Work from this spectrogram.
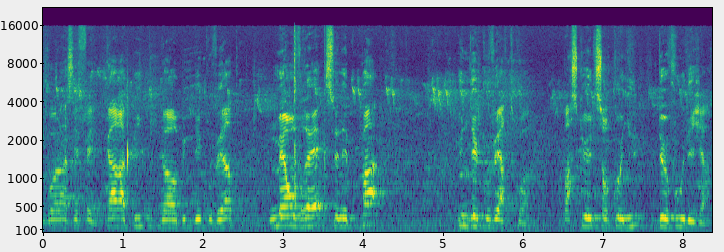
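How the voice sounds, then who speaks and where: A man's voice: fairly high pitch, moderate pace. A man interviewing rappers, casual and stumbling as he rephrases his questions. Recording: distant mic with noisy ambience.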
